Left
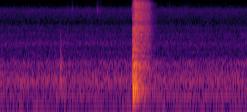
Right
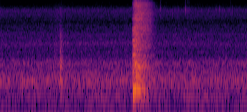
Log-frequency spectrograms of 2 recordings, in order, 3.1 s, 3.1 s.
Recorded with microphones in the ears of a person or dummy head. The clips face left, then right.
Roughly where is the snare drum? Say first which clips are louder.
Left 4 dB; left.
